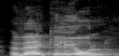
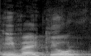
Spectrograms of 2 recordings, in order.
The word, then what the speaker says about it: vacuole: English में देखिए क्या बोल रहा है, वैक्यूल, वैक्यूल, इसको इंग्लिश में क्या बोला गया, वैक्यूल। इसका स्पेलिंग है VACUOLE, वैक्यूल।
